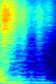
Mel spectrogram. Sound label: Dance Mega Drums, KIT D+B; Best Service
